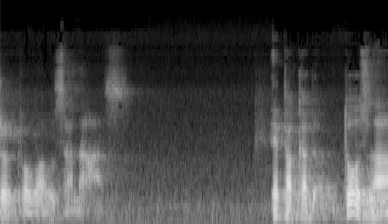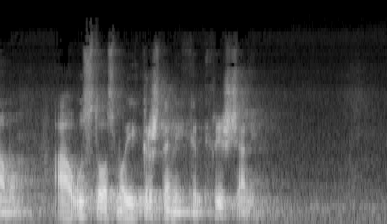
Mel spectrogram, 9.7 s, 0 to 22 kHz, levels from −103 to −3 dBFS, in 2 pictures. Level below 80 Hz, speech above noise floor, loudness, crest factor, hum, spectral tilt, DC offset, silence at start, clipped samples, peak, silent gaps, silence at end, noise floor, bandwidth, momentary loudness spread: -54 dBFS; 33 dB; -25 LUFS; 22 dB; none; -7 dB/octave; under 0.1%; 0 s; under 0.1%; -4 dBFS; none; 1.35 s; -58 dBFS; 11 kHz; 15 LU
